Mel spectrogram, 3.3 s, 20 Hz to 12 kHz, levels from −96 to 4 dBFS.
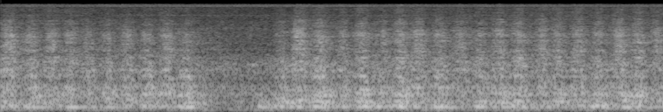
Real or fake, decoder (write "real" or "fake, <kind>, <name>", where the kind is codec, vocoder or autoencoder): real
